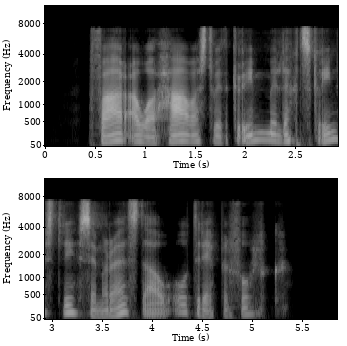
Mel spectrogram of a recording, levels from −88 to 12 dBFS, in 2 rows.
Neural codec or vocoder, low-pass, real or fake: codec, 16 kHz, 0.9 kbps, LongCat-Audio-Codec; 7.2 kHz; fake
